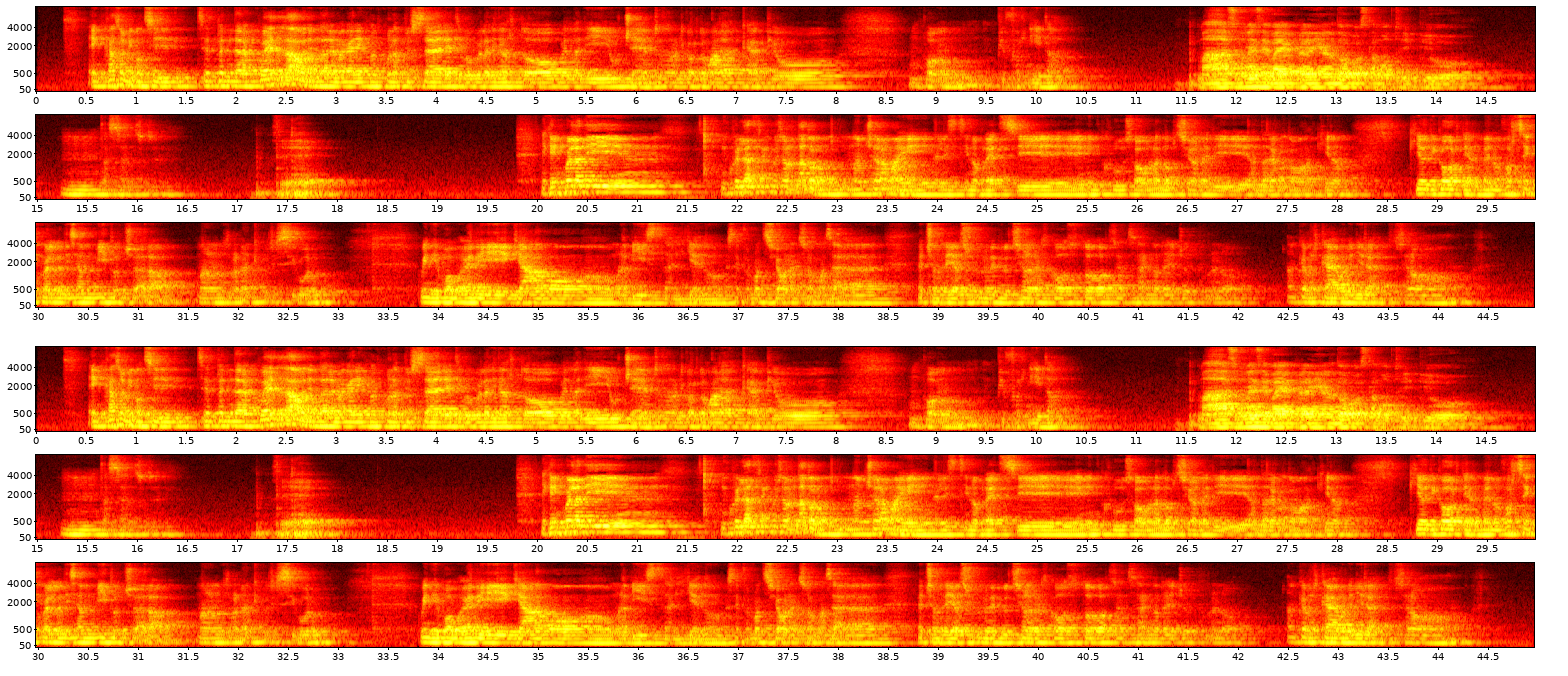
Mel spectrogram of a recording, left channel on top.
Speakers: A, on the right; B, on the left.
A: e in caso mi consigli sempre di andare a quella o di andare magari in qualcuna più seria, tipo quella di Nardò, quella di Ugento, se non ricordo male, anche più un po' mm, più fornita.
B: Ma secondo me se vai a quella linea dopo costa molto di più.
A: Mm, ha senso, sì.
B: Sì.
A: E che in quella di mm, in quelle altre in cui sono andato non, non c'era mai nel listino prezzi incluso una- l'opzione di andare con la tua macchina. Che io ricordi almeno, forse in quella di San Vito c'era, ma non ne sono neanche così sicuro. Quindi, boh, magari chiamo una pista, gli chiedo questa informazione, insomma, se, se c'è una ridazio- una riduzione del costo senza il noleggio oppure no. Anche perché, voglio dire, se no,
